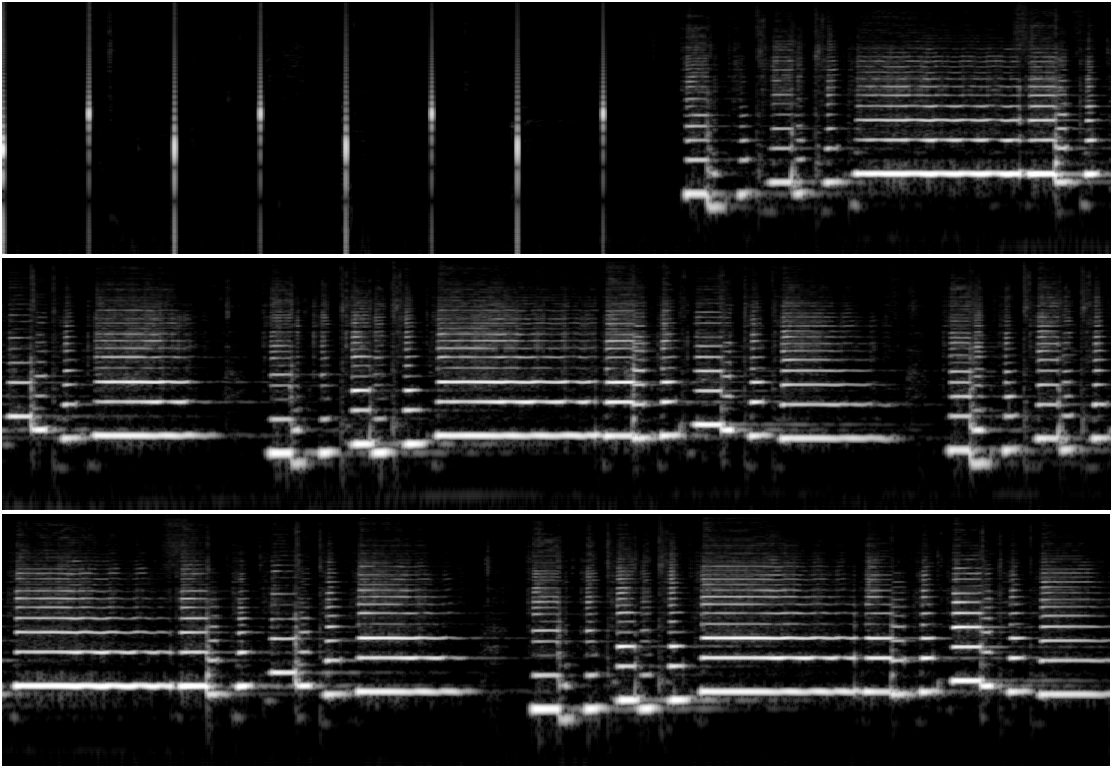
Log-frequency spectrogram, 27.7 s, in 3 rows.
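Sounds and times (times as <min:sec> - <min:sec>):
clarinet: 0:05.7 - 0:27.7
saxophone: 0:05.7 - 0:27.7.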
